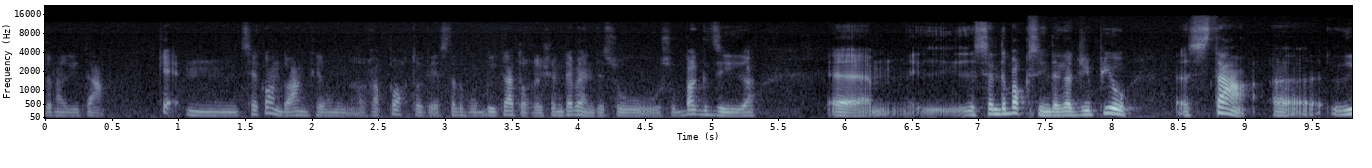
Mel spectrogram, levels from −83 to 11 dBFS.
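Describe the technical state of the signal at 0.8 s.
At 0.8 s, comfort noise replaces the background from 0.71 to 0.85 s. The real room sound becomes a steady, featureless hiss, about 2 dB quieter. Likely cause: Opus discontinuous transmission.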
